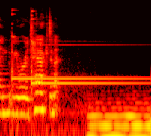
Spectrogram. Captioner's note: doorbell rings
